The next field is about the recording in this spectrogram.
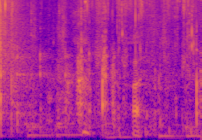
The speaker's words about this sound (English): I think I should probably remove them, otherwise that's all we're gonna get, right? It's dogs. Yeah, and they seem to know when the electric moment is.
